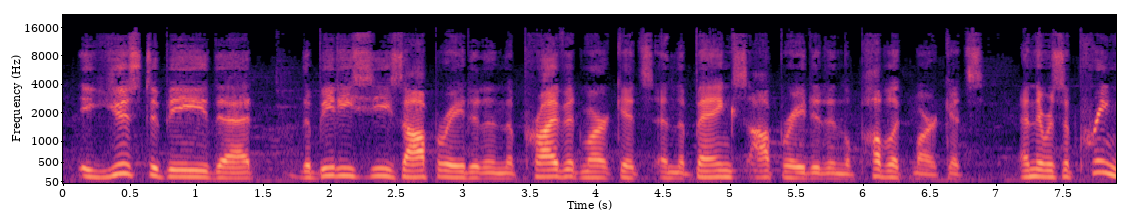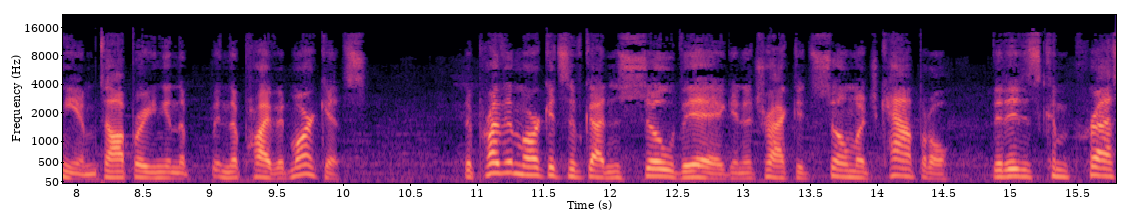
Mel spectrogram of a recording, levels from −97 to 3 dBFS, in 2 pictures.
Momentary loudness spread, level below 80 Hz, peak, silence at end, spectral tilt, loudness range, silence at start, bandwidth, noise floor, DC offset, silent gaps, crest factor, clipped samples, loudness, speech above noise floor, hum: 11 LU; -60 dBFS; -2 dBFS; 0 s; -5 dB/octave; 3 LU; 0.15 s; 15 kHz; -53 dBFS; under 0.1%; none; 20 dB; under 0.1%; -22 LUFS; 32 dB; none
